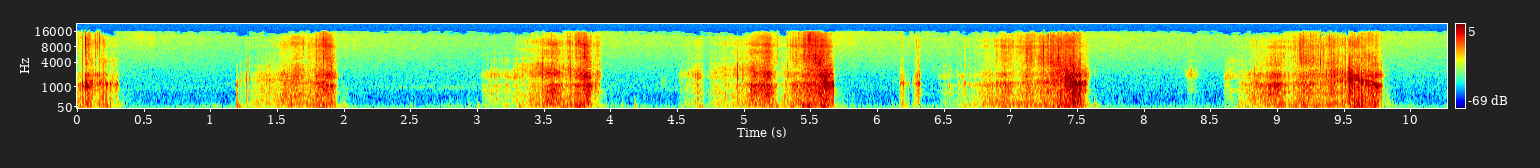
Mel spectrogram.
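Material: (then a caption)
Foam. Long glittery manicured nails squeeze and scratch two small black foam windscreens on the mic capsules of a Tascam DR-40X recorder. The result is a series of slow, deep, rumbling scrapes, each swelling and cutting off, separated by quiet gaps and a few short ticks.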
